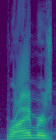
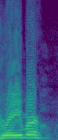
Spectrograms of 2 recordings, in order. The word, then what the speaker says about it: Reamer: to Tee It Up primer's got the ball on the tee reamer reamer I'm sorry I pronounced it correctly the first few times I don't know why I reverted it is reamer that's what we do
